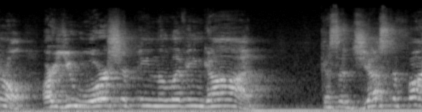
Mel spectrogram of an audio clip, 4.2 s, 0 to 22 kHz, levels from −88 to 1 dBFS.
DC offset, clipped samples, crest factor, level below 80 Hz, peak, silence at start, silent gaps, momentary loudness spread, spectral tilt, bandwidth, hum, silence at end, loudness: under 0.1%; under 0.1%; 18 dB; -34 dBFS; -6 dBFS; 0 s; none; 12 LU; -4.5 dB/octave; 15.5 kHz; none; 0 s; -24 LUFS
